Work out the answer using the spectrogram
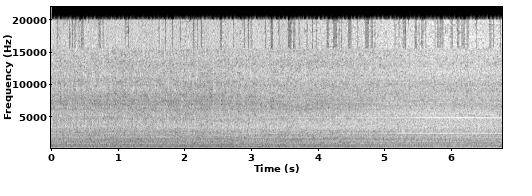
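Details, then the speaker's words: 1997 Porsche 911 Carrera flat-six started indoors during a used-car inspection; after clearing an alarm it fires right up and settles into an even, deep, steady idle with no knocks, ticks or hunting; oil analysis good, no leaks found; normal idle. "there was an alarm on so i had to do that but it does run runs well"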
